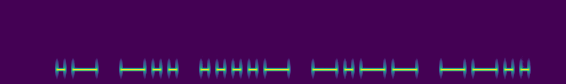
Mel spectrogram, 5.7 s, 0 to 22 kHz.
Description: Morse code, heard as a keyed tone, about 15 wpm, 700 Hz. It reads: AD4YZ
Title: USA Call Signs - 5 Characters - 15wpm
